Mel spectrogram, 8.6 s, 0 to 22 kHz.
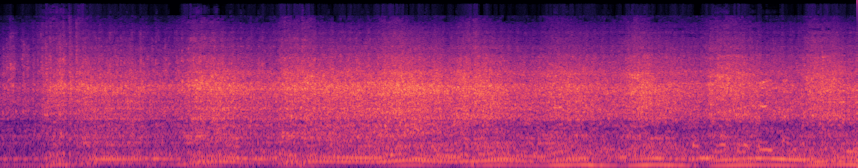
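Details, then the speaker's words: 40-year-old vintage vehicle started after boost pump priming, in neutral; steady low idle with a light even tick about four per second, smooth and settled; normal healthy idle. "And now I will start it. And hear the ticking idle."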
